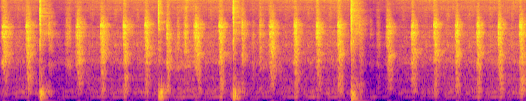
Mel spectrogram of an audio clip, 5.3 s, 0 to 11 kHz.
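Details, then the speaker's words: Kawasaki Bayou 300 ATV, parked two years, cranking with the choke on after a carburetor cleaning: slow rhythmic cranking with hissy puffs and no firing; the engine is flooded and the spark plug is covered in fuel. "I hope you ain't gonna have no firing spark issues but that's possible with these old Kawasakis okay she is covered in fueled"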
